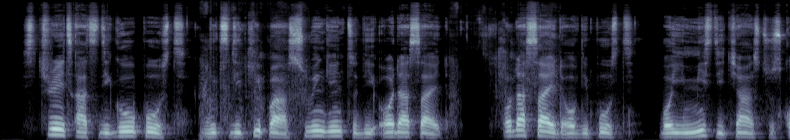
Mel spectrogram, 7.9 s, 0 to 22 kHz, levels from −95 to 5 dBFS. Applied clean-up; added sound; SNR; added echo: neural mask model Resemble Enhance denoiser.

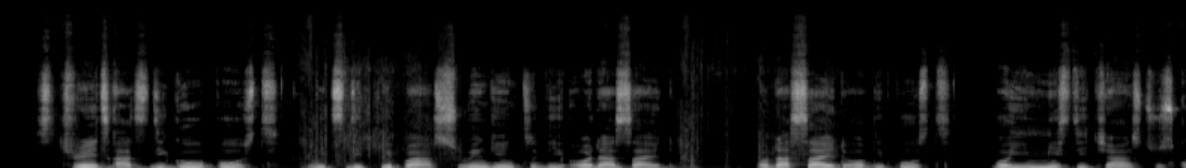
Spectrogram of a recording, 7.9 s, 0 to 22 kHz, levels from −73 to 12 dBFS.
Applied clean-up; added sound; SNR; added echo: neural mask model RNNoise.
